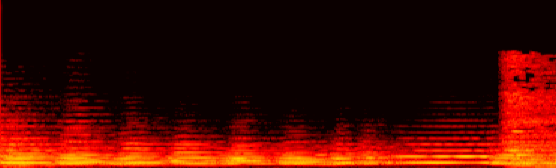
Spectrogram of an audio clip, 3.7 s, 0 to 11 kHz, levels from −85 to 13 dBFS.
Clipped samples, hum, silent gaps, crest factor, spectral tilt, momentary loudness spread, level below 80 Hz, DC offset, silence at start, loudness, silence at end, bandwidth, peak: under 0.1%; none; none; 14 dB; -5.5 dB/octave; 4 LU; -64 dBFS; under 0.1%; 0 s; -24 LUFS; 0 s; 8 kHz; -10 dBFS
